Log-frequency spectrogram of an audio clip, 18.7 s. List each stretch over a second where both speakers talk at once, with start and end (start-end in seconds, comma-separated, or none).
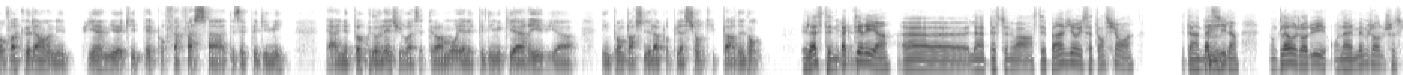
none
